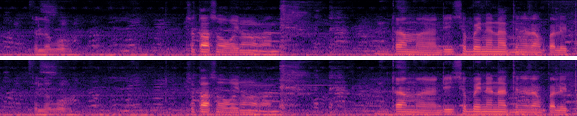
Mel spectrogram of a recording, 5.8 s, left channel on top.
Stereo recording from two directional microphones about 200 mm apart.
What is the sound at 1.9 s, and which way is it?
Speech, 30° left (ahead or behind).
